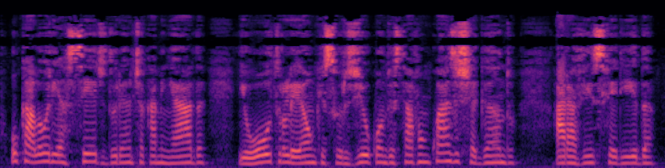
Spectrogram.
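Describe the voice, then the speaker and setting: A man narrating an audiobook in an even, measured reading voice. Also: on the high side, dry recording. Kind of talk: scripted narration.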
